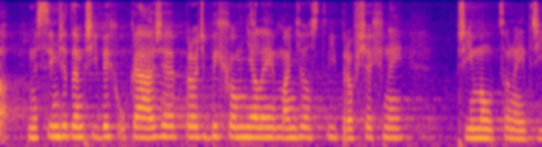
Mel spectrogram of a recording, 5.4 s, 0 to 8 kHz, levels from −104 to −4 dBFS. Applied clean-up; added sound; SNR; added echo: none; none; none; none.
